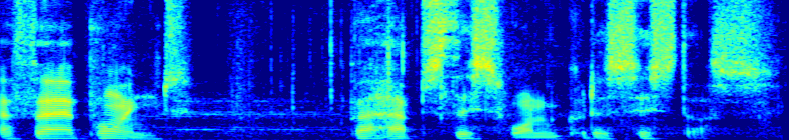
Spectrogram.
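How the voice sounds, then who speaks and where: An actor playing a solemn otherworldly spirit of justice in a video game, speaking gravely in archaic phrases. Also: male voice, fairly low pitch, takes it slowly, a bit bright, a little hiss or hum. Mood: grave, measured. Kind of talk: video game character dialogue.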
